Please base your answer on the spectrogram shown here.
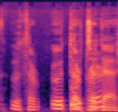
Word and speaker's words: Uttar Pradesh: Uttar Pradesh, Uttar yeah.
